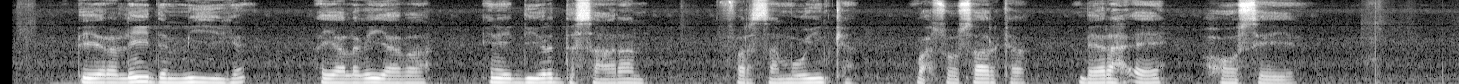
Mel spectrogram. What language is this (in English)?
Somali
